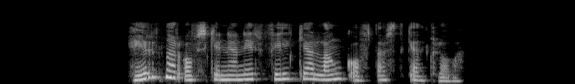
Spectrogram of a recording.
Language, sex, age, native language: Icelandic, female, 40-49, Icelandic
